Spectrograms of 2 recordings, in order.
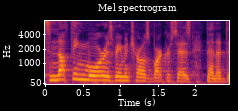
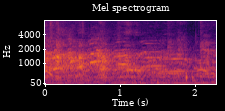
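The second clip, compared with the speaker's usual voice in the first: high breathy laugh; 9 dB quieter than usual. Real, not acted. Laughs mid story.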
